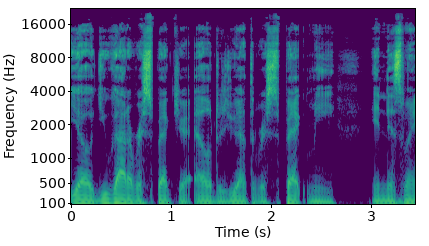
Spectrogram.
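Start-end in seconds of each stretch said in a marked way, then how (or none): none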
